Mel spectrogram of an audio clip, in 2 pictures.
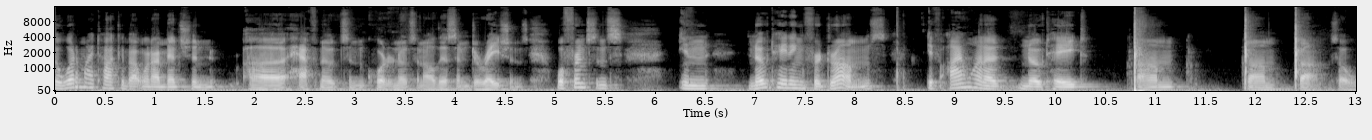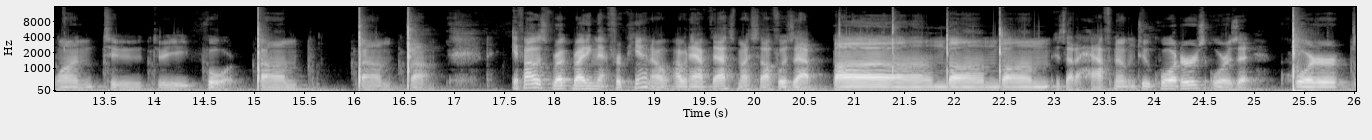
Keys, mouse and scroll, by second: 1.1 click, 8.4 click.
